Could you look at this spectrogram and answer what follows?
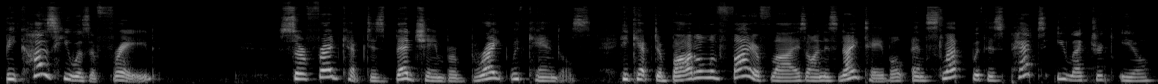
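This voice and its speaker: A woman reading a picture book aloud to children, with dramatic, emphatic phrasing and drawn-out words. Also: mid-range voice, very animated.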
